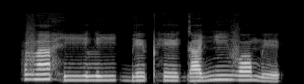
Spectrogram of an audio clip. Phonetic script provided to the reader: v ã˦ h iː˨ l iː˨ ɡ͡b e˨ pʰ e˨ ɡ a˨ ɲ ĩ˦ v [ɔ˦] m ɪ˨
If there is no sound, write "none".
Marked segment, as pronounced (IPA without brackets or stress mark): ɔ˦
